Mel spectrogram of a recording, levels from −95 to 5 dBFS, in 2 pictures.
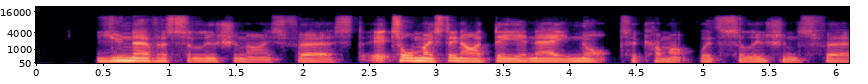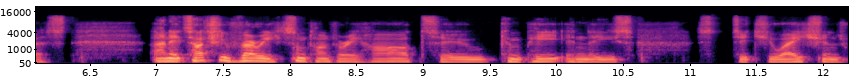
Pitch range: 110-135 Hz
